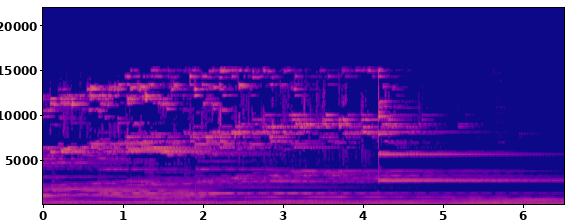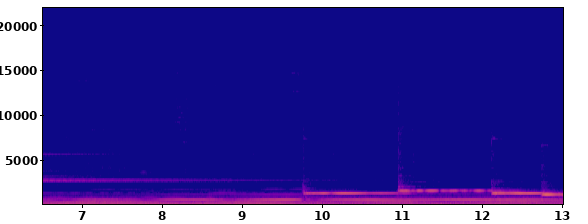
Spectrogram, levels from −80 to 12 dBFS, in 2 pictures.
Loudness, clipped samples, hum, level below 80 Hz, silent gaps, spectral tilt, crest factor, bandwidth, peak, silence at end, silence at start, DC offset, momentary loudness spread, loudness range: -32 LUFS; under 0.1%; none; -52 dBFS; none; -2 dB/octave; 22 dB; 15.5 kHz; -14 dBFS; 0 s; 0 s; under 0.1%; 16 LU; 14 LU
